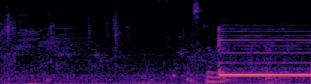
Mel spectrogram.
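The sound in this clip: Telephone ringing tone from an outgoing call: after a soft thump and quiet background, a steady, buzzy, mid-pitched tone starts partway through and holds unbroken to the end.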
